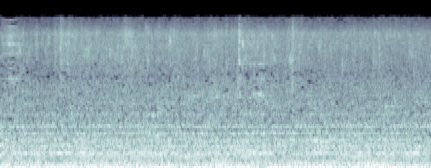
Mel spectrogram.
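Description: Steady sizzle of garlic, onion and annatto oil frying in a pot as shrimp and calamari rings are spooned in, with a few faint clinks of the spoon.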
